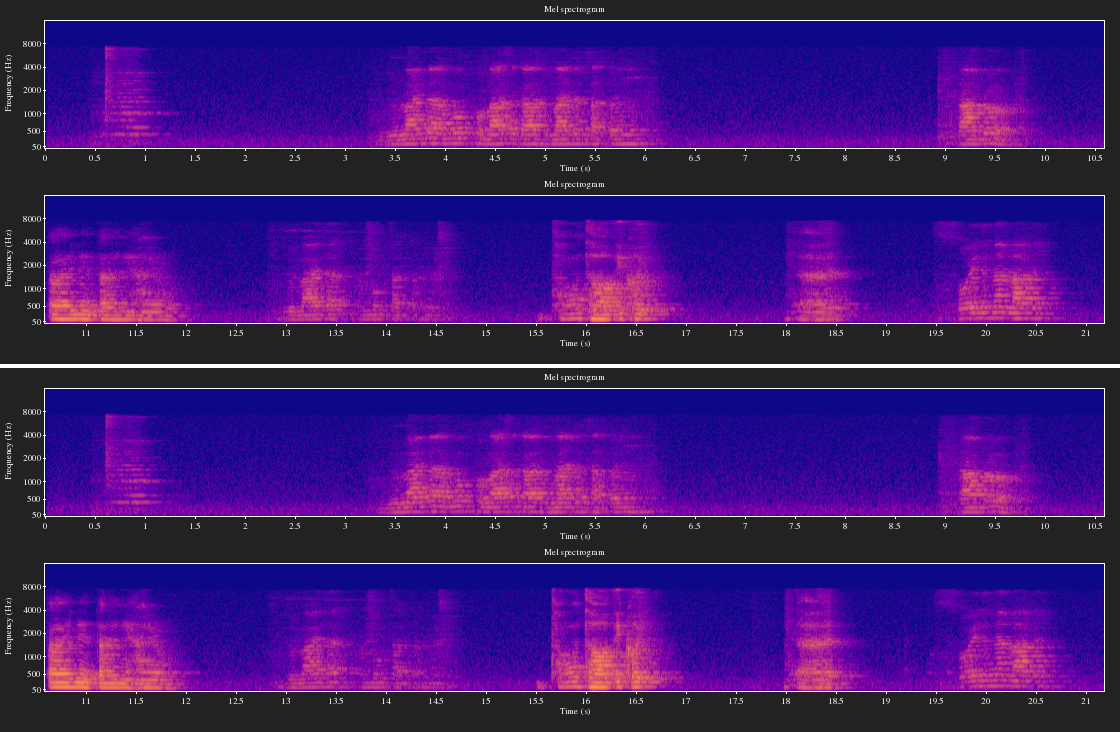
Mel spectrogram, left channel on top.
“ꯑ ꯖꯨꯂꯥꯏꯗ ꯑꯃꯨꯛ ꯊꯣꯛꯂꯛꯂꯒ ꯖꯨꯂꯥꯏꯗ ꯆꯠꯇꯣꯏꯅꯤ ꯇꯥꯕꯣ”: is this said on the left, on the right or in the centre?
Left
